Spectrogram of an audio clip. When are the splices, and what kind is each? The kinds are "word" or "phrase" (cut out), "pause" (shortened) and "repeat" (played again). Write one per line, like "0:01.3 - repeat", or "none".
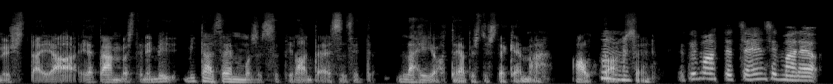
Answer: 0:03.8 - pause
0:06.7 - pause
